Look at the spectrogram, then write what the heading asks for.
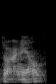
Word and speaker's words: Darnell: Douglas Darnell it's pronounced Darnell but it's spelled dar and a ll and I say that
